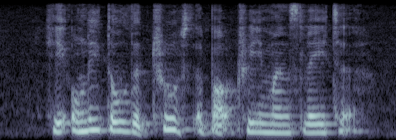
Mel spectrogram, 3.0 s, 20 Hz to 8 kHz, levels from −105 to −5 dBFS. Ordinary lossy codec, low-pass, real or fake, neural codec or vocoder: none; 7.2 kHz; fake; codec, 16 kHz, 8 kbps, FreqCodec, larger model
